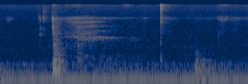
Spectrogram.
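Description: Near silence, with a faint click about half a second in, a soft scratch of a pen writing on paper just after it, and another faint click near the end.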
